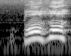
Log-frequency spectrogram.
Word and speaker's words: Behe: How do you pronounce Behe? Behe, yeah.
